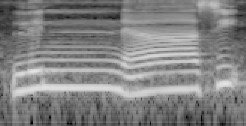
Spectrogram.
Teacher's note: نون مشدد گنہ کریں اور نون کو ایک الف کی مقدار میں کھینچ پڑھیں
